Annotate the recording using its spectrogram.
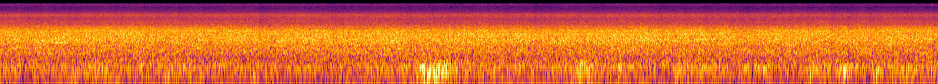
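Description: Heavy rain pouring down steadily, a dense even hiss with no let-up.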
